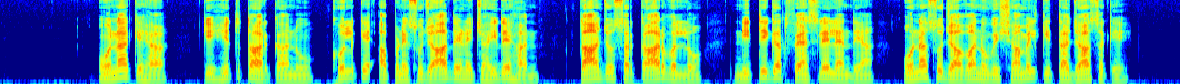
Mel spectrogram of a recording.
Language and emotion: Punjabi, neutral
